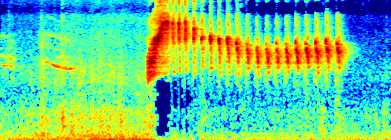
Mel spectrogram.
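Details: Energetically singing Javan white-eye (kapas tembak) on a master recording for training cage birds: faint thin whistles, then a sudden high-pitched onset and a two-second trill of roughly eighteen rapid, evenly spaced notes.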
